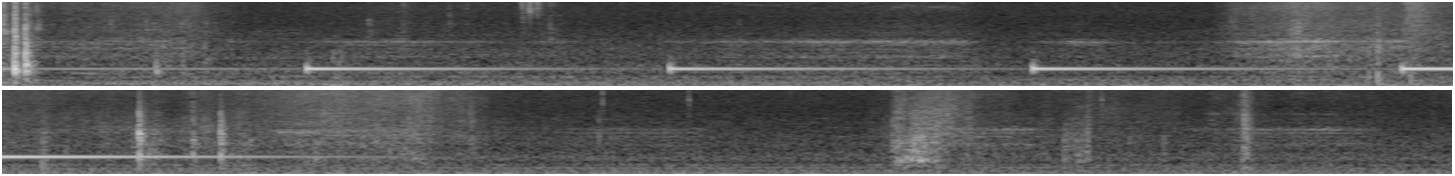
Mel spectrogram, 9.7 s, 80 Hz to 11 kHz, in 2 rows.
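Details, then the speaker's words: Chevrolet Silverado V8 with a cylinder 6 misfire code, after reconnecting the loose number six plug wire: low, even idle with no missed beats or stumble. Runs smooth on all cylinders. "so I can't tell if it's running rough or not it feels really smooth"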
